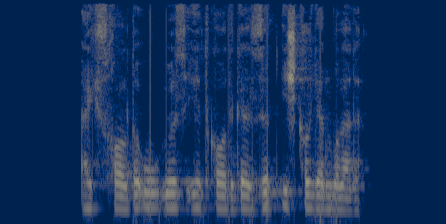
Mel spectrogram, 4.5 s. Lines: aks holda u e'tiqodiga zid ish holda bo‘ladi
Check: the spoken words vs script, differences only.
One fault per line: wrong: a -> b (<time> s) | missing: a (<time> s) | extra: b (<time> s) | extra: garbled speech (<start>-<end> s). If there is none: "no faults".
extra: o‘z (1.7 s)
wrong: holda -> qilgan (3.0 s)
